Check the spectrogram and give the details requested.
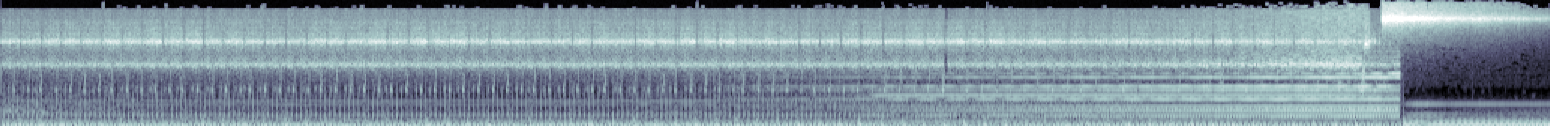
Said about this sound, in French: Descente du métro. Souterrain. Rythme.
